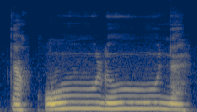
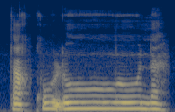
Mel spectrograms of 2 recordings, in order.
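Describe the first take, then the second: No difference in how they are said.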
